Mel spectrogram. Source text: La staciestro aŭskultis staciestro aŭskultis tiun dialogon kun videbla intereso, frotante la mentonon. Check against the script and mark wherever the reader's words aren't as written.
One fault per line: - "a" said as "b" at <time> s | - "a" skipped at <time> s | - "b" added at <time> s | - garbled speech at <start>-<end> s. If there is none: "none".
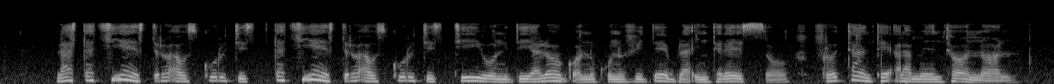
none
